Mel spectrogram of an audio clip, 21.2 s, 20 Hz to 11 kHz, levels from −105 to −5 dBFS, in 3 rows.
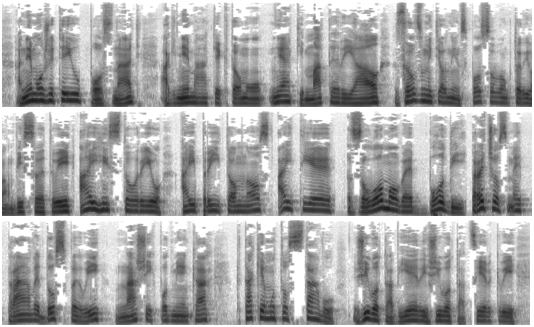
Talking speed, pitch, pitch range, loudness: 110 wpm, 120 Hz, 110-145 Hz, -26 LUFS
